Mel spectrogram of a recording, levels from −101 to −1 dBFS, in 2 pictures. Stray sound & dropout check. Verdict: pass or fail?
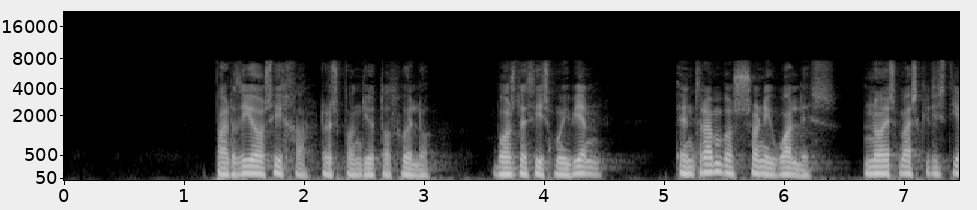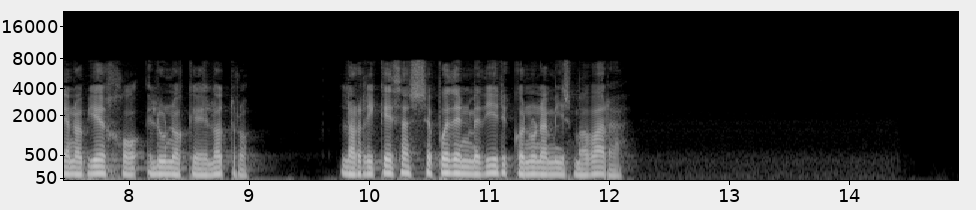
pass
